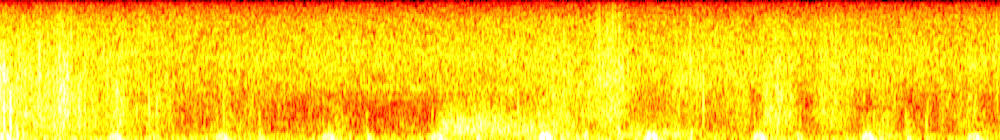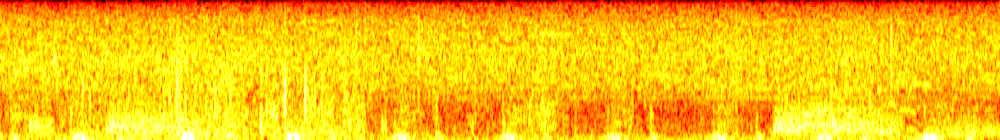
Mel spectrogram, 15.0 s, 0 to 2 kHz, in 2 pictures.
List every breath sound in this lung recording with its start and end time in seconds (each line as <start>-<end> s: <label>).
3.16-4.39 s: inhalation
8.26-9.49 s: inhalation
9.46-10.89 s: exhalation
13.32-14.42 s: inhalation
